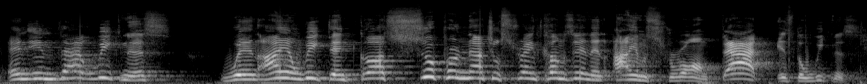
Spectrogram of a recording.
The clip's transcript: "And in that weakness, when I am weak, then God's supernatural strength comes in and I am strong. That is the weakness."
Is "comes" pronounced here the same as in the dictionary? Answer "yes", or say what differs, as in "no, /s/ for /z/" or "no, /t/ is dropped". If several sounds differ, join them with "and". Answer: yes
